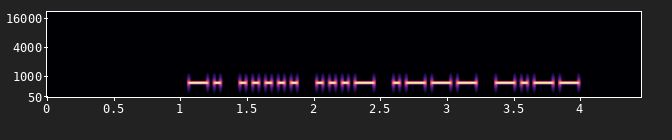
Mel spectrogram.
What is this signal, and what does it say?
Morse code, heard as a keyed tone, about 25 wpm, 700 Hz. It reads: N5VJY
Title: USA Call Signs - 6x Character Spacing - 25wpm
